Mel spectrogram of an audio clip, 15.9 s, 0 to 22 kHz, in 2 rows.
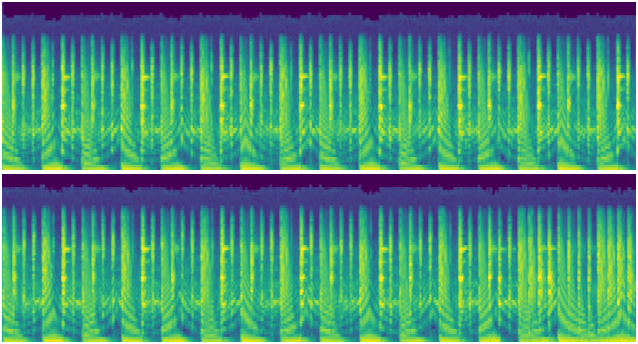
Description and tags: Nero Loop 4 - 120bpm
Loop, 120bpm, Percussion, Nero, Distorted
